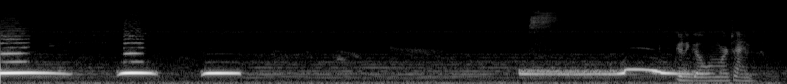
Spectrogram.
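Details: Soft, low, hollow coos from a Mourning Dove in Ohio, three short notes and then a longer swelling one, often mistaken for an owl; a voice speaks at the end.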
